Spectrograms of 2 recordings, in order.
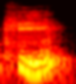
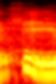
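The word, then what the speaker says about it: Cay: first is Half Moon key or we say k key but it's really key but everyone kind of says K cuz it looks like K but it's key halfon key and owned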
